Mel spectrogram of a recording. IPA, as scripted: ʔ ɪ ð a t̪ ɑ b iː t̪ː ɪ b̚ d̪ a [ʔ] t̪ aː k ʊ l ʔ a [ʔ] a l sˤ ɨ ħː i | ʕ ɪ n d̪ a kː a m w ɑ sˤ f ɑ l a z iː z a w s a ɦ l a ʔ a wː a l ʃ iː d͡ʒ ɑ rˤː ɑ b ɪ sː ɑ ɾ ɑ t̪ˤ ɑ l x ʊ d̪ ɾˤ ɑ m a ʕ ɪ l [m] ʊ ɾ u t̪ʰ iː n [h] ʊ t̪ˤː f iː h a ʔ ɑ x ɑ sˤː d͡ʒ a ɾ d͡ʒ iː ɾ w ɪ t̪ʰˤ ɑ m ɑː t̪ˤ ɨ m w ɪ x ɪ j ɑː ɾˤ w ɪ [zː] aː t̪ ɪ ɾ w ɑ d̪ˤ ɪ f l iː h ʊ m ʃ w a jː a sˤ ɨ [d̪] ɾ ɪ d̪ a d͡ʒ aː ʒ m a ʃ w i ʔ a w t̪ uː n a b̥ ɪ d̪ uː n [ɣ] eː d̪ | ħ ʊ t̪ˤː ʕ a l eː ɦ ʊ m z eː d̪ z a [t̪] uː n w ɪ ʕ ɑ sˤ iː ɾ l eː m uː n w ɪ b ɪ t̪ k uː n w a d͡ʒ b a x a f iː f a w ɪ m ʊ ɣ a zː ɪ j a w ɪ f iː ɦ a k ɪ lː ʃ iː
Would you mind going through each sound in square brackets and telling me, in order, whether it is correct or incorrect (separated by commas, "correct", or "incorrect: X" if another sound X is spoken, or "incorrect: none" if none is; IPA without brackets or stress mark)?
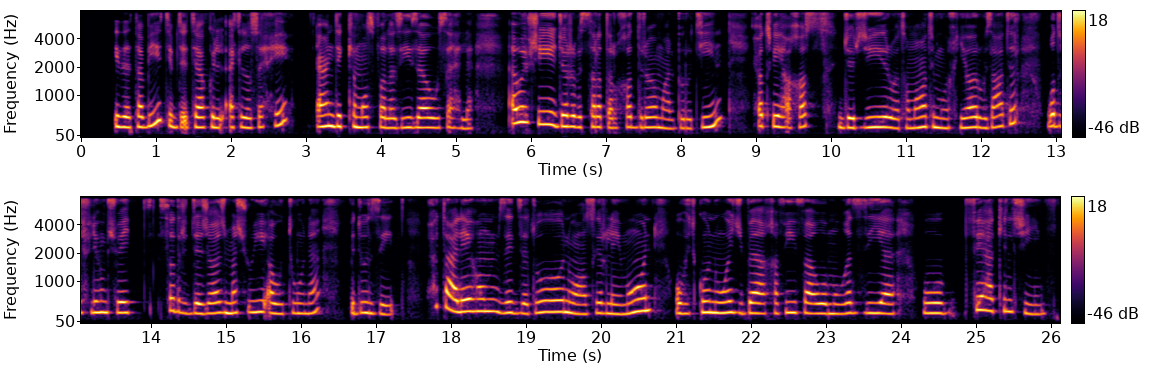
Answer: correct, incorrect: k, incorrect: b, incorrect: ħ, incorrect: z, correct, incorrect: z, correct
